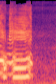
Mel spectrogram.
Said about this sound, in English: These are them young goslings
